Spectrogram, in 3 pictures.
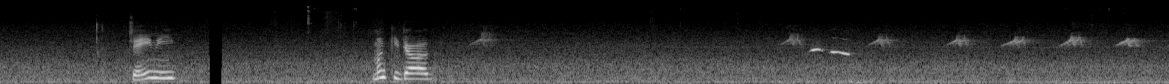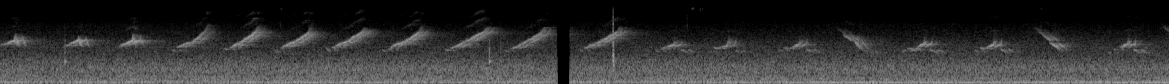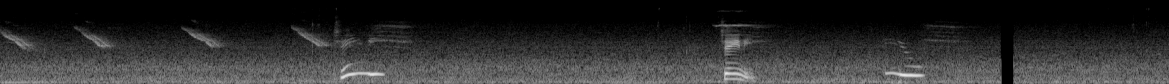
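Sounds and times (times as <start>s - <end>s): songbird singing whistled notes: 4.7s - 5.0s, 7.8s - 24.6s, 25.2s - 25.6s, 26.3s - 27.5s, 32.5s - 33.0s.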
